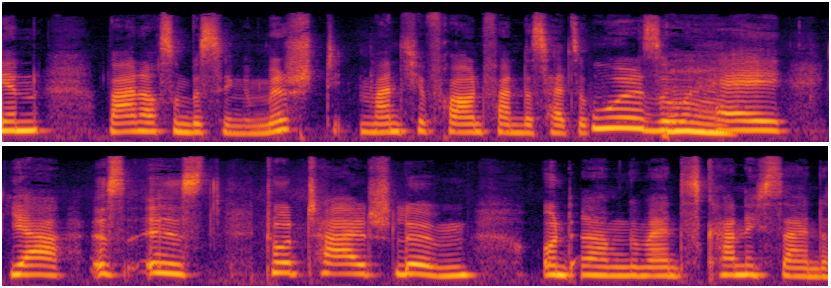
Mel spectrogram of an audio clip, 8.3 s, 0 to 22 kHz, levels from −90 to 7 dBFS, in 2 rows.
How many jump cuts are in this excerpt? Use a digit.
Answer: 2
